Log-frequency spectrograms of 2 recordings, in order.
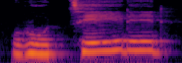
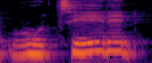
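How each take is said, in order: The two takes are said the same way.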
